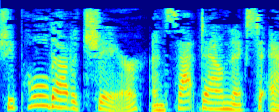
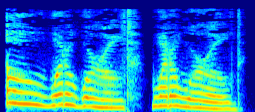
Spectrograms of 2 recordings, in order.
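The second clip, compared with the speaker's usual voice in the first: wailing witch quote; 9 semitones higher, 5 dB louder than usual. A narrator's reading. Abby quotes the Wicked Witch in the kitchen, wailing theatrically. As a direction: draw it out like a melodramatic dying witch. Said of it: "The witch says".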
